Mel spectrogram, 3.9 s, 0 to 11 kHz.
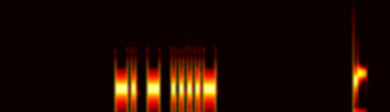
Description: Morse code, heard as a keyed tone, about 30 wpm, 700 Hz. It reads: NT4
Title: All Cut Numbers - 3-Digit 30wpm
